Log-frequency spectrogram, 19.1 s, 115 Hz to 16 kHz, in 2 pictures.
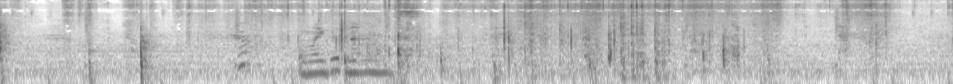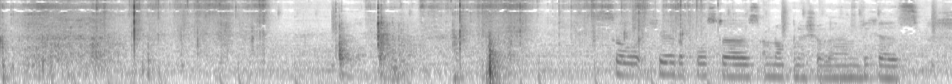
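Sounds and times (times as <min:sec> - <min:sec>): packaging rustling: 0:00.8 - 0:12.3, 0:13.5 - 0:16.8.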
